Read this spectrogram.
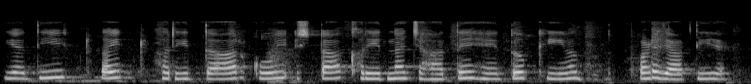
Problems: none marked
